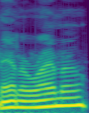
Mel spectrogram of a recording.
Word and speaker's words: NaNoWriMo: the nanowrimo is that how you say it nanowrimo yep national novel writing month yep yeah i'm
